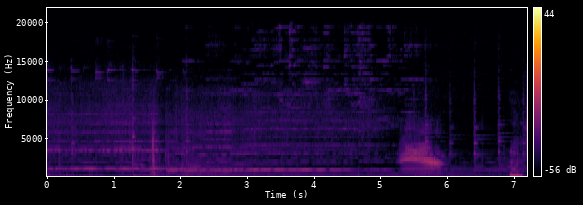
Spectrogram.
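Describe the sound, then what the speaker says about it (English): A cat meows in the video game Trails of Cold Steel II, a short run of rising, wavering cries near the end of a quiet musical background, followed by a brief thump. "Oh, Cat."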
